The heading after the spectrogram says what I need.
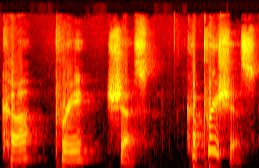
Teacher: The next adjective, which is one of my favorites, is capricious. And this word has 3 syllables, and the stress is on the second syllable. And keep in mind that first syllable has that schwa sound, that capricious.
